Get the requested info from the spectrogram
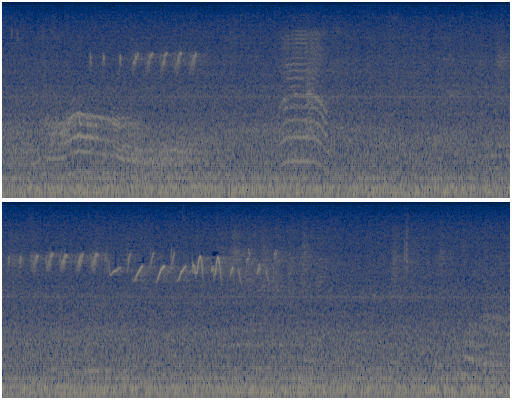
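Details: Playing kittens meow in brief arched calls near the start and again around three seconds, while faint high chirping runs in short series through the middle over a constant low hum.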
